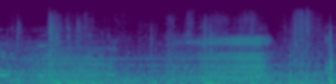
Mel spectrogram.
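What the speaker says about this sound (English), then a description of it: "Totally normal sheep." Strange sheep-like creatures in Elden Ring: Shadow of the Erdtree let out drawn-out, moaning bleats over a constant low game ambience, one call following another at moderate loudness.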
